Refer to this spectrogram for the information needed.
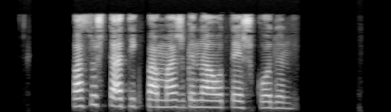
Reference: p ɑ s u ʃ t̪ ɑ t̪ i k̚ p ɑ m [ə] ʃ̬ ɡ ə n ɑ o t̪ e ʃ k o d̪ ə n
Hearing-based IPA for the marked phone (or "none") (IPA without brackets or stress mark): ɑ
